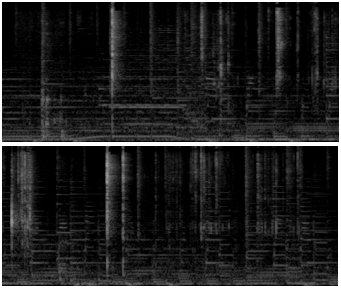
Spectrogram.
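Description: Background music over eggs being cracked one after another against a stainless steel mixing bowl, heard as a few sharp taps.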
